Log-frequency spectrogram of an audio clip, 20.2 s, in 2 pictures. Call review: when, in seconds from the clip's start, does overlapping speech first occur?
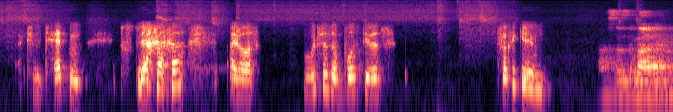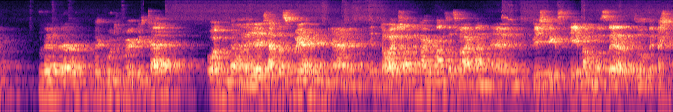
none

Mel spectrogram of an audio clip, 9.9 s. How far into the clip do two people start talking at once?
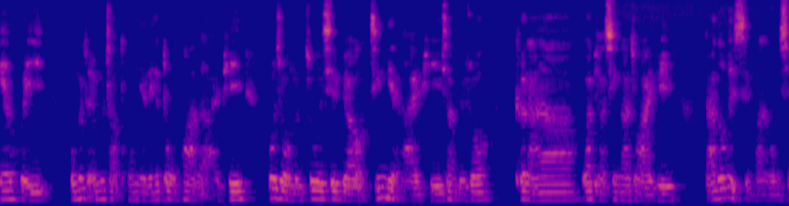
none

